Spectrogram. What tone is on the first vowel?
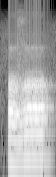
low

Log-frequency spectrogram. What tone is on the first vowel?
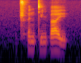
falling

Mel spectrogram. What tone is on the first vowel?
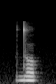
low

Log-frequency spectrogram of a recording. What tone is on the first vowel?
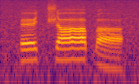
high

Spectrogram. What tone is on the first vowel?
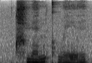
rising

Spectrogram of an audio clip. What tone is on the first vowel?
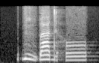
falling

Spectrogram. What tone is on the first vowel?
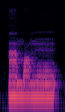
high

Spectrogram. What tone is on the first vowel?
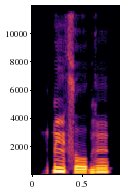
falling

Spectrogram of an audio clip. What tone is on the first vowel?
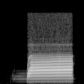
high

